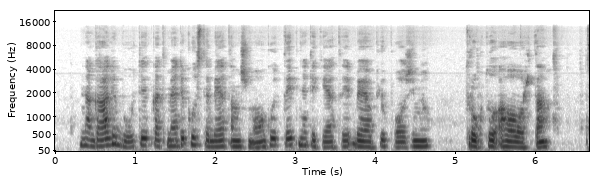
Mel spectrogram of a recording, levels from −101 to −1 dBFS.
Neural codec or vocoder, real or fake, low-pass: none; real; 14.4 kHz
